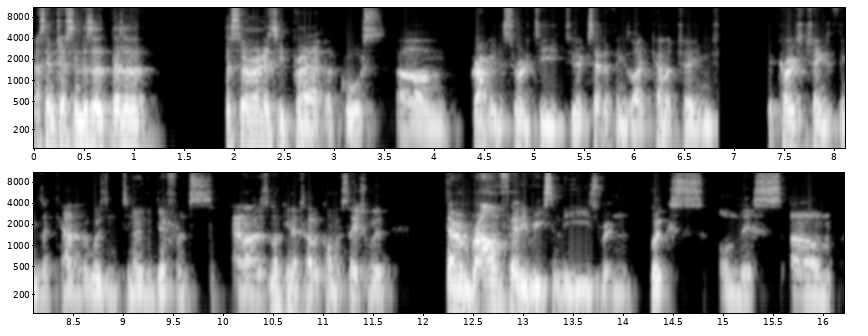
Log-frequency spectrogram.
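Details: Adult man; plain speech.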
